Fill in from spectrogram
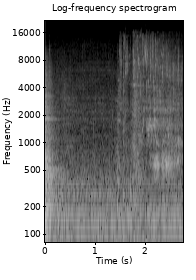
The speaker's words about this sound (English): So how much water are you adding? I'm adding about a quart, but I always start with less than what I think I need, so I can end up adjusting the consistency at the end with more water.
